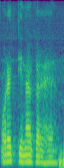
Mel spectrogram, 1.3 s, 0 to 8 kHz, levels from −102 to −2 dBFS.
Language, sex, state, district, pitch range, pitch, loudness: Hindi, male, Arunachal Pradesh, Papum Pare, 105-120 Hz, 115 Hz, -18 LUFS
